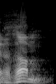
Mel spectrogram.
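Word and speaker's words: ग़म: इसको आमतौर से गम बोला जाता है, गम ना बोले, इसको बोले गम।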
